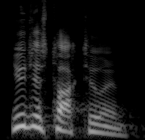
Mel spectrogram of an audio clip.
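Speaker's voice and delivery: ordinary delivery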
